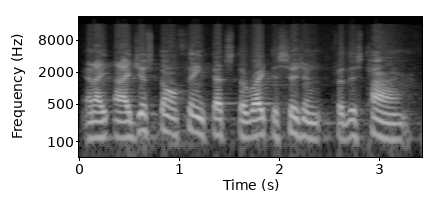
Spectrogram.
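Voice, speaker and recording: Speaking at a moderate pace in a mid-range voice, a man gives public comment at a town meeting. He's earnest and cautious in sharing his opinion, though he stumbles, begins again and jumps around between points.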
